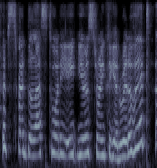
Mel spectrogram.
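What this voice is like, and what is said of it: French accent. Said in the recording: “you can tell I have an accent... people will still hear the accent... I come from France originally.”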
